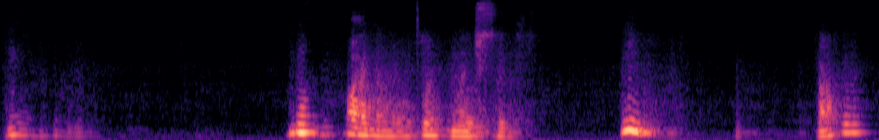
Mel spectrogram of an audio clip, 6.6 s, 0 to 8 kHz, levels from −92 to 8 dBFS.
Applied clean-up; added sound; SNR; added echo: neural mask model DeepFilterNet 3.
